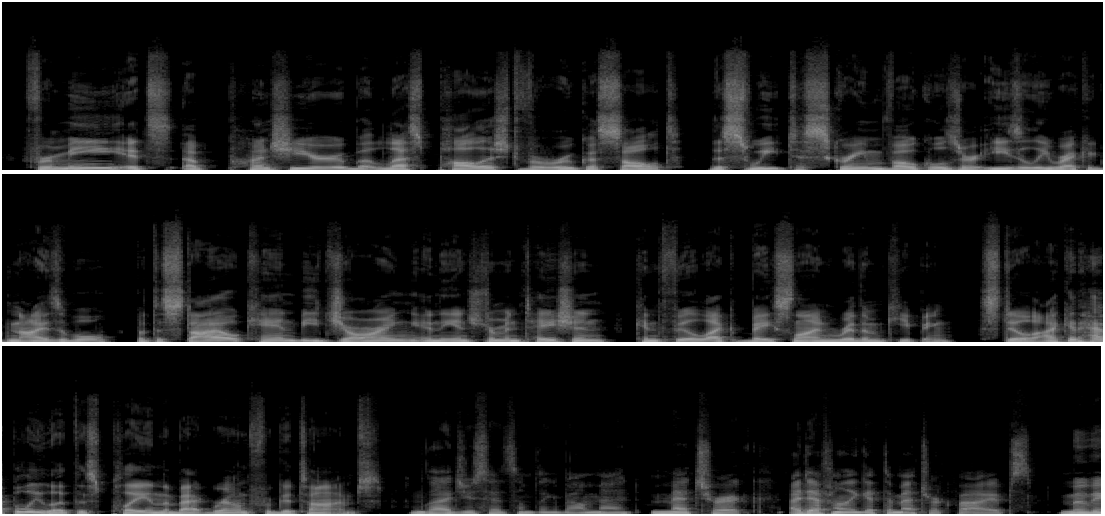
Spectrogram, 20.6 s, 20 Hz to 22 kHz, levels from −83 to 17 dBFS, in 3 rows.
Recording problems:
abrupt cut into speech; at the end

